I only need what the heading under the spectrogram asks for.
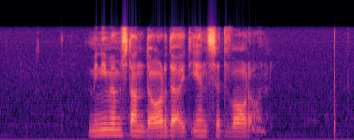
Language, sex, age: Afrikaans, male, 23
